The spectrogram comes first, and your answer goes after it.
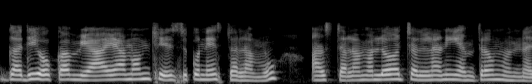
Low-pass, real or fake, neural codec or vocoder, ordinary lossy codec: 7.2 kHz; fake; codec, 16 kHz, 2 kbps, FreqCodec, larger model; none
